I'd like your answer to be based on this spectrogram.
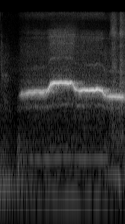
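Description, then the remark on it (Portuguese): A person whistles a cricket imitation with the mouth: one sustained, fairly loud high tone that steps slightly up and back down in pitch, with a faint buzzy edge and no talking. “Aí eu aprendi o... que é o grilinho, o...”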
